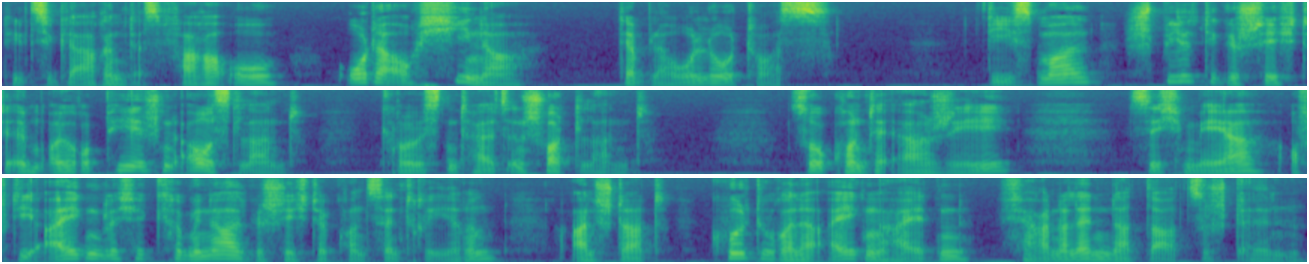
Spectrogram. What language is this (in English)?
German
